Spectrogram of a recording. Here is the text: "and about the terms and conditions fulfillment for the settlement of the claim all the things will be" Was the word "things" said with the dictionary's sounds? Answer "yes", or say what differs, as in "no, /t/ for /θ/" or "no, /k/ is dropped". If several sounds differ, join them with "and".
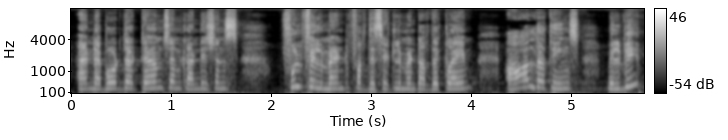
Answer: no, /t/ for /θ/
